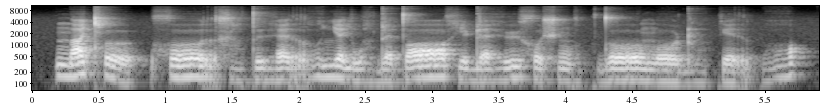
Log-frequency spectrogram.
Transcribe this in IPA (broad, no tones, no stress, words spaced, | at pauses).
n̪acʰʊː | xoːrxa̤ t̪ɨɦɛrɔ̤ʎɛj wa̤ɖɛt̪ɔːxi ɖɛɦʉxoʃ ŋɡɔ̤kd̪oːŋoː ɖɔ̤ker pɔ̤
